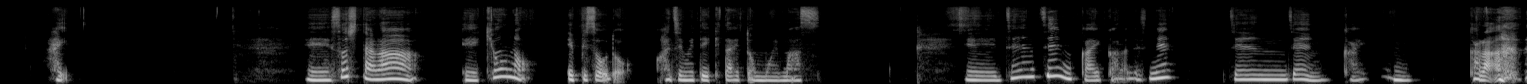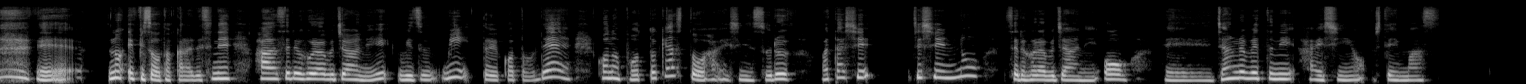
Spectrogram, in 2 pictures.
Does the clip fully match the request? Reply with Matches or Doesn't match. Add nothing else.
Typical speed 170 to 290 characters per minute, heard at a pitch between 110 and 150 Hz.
Doesn't match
